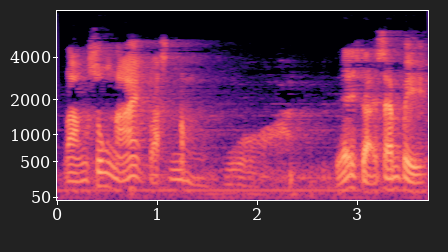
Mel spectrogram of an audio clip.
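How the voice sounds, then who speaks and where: A man's voice: on the low side, lively intonation, measured pace. An older man with a Javanese accent, an evangelist telling a testimony in a sermon, blunt and acting out the voices in his stories. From Central Java, Indonesia. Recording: reverberant hall, dull lo-fi sound.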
